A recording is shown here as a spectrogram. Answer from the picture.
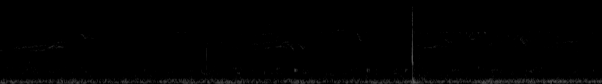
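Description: Near silence with a low steady rumble, faint high bird chirps now and then, and a single sharp click about four seconds in.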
